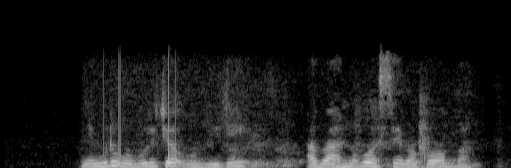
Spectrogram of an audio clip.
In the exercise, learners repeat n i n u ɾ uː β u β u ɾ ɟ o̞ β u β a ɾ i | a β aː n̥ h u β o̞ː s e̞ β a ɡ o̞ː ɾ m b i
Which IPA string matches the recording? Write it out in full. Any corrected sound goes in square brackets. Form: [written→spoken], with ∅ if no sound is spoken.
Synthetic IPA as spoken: n i [n→m] u ɾ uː β u β u ɾ ɟ o̞ β u β [a→i] ɾ i | a β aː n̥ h u β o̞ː s e̞ β a ɡ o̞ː [ɾ→∅] m b [i→a]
